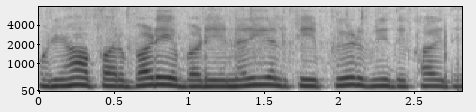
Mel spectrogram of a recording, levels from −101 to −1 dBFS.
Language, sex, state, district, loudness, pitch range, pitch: Hindi, female, Uttar Pradesh, Deoria, -26 LUFS, 215-245 Hz, 225 Hz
